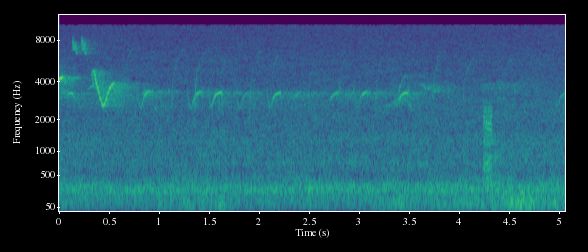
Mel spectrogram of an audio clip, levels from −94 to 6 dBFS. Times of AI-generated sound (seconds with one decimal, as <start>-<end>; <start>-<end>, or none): none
